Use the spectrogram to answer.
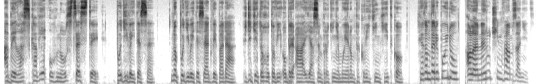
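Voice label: Czech, female, e-learning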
